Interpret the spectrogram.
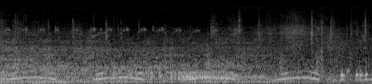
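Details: Displaying male pigeon giving a steady series of soft, arched coos, one roughly every second, low and rounded, over a constant low hum and faint twittering of other birds.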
